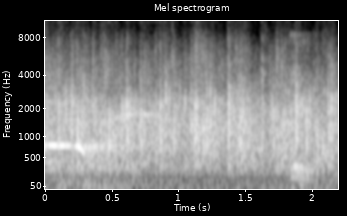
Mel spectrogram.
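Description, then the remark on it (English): A church audience applauds its NMI president with steady, dense clapping that holds at an even level for the full couple of seconds, a continuous wash of many hands with no voices standing out. “So we give him one more round of applause, please.”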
